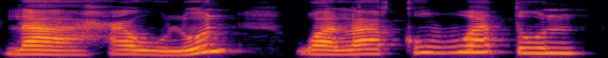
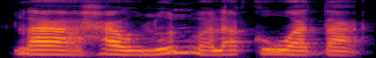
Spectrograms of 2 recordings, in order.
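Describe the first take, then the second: First: The last word ends in -un. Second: The last word ends in a short -a. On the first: The second la works like laisa. "Yang kedua bisa dibaca ropa" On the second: The second la works like inna. "Yang pertama itu mabni patah"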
